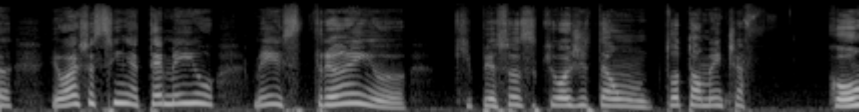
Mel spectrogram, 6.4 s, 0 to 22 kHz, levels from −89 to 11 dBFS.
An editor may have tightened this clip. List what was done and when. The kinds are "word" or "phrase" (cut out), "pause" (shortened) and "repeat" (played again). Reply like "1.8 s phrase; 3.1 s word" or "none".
none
